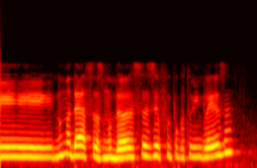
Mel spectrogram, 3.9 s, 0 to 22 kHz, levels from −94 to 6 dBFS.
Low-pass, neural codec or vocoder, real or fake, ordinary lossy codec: 5.4 kHz; none; real; none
